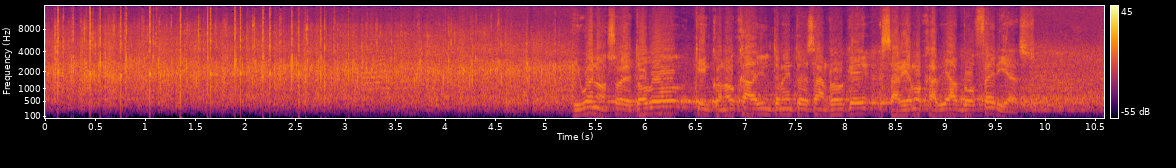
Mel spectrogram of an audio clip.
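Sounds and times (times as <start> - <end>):
crowd applauding: 0.0 - 5.8
speech: 5.3 - 10.1.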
